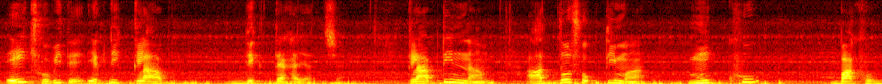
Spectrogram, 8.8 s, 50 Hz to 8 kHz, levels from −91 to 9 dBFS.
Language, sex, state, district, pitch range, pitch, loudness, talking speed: Bengali, male, West Bengal, Jhargram, 110-165 Hz, 135 Hz, -17 LUFS, 100 wpm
